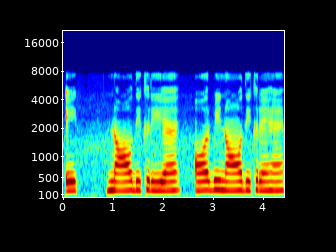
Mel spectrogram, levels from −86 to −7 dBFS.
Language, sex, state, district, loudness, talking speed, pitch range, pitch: Hindi, female, Chhattisgarh, Raipur, -12 LUFS, 150 wpm, 205-210 Hz, 205 Hz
